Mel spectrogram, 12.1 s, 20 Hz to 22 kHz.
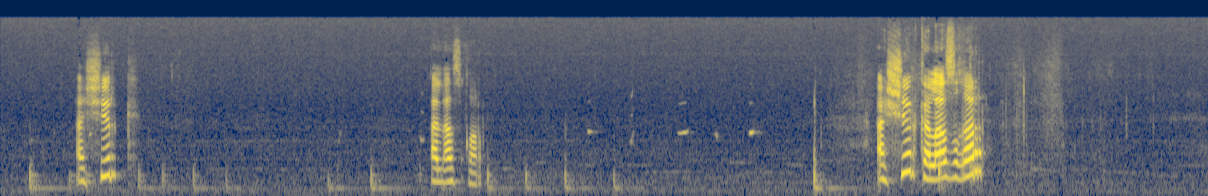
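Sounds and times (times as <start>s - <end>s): marker squeaking on whiteboard: 3.2s - 8.6s.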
